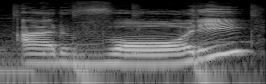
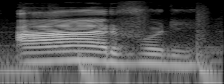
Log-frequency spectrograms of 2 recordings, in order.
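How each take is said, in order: First: The stress is on a later syllable. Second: The stress is on the first syllable. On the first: The speaker calls it wrong. "Não é arvore" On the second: The speaker calls it right. "ar é a sílaba mais forte"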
